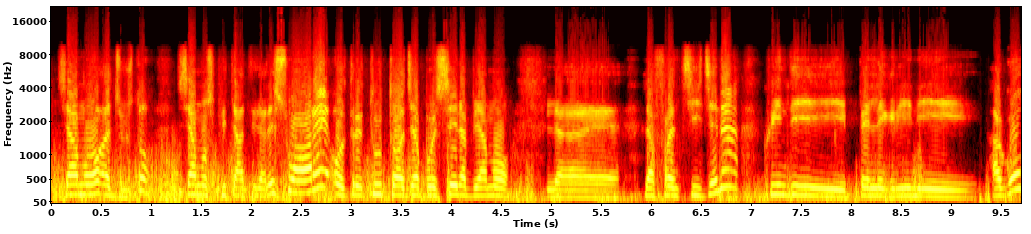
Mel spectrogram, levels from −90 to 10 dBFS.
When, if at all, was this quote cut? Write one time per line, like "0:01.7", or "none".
0:05.0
